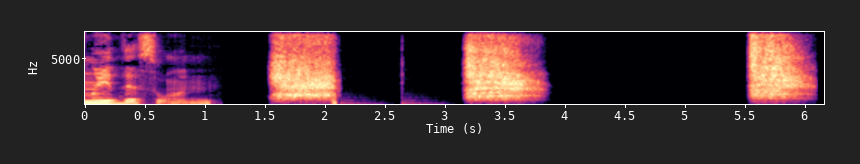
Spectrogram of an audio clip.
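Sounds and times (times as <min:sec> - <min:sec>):
speech: 0:00.0 - 0:02.2
adult animal hissing: 0:01.6 - 0:02.2, 0:03.2 - 0:03.9, 0:05.5 - 0:06.1.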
